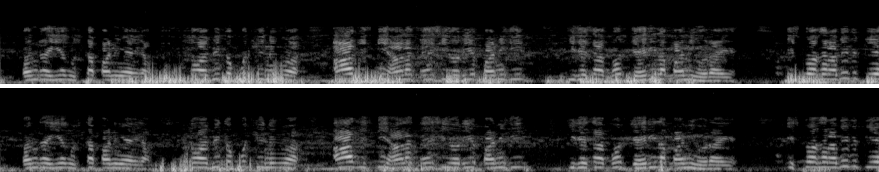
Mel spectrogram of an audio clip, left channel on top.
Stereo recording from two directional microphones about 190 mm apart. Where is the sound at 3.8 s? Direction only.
20° left (ahead or behind).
